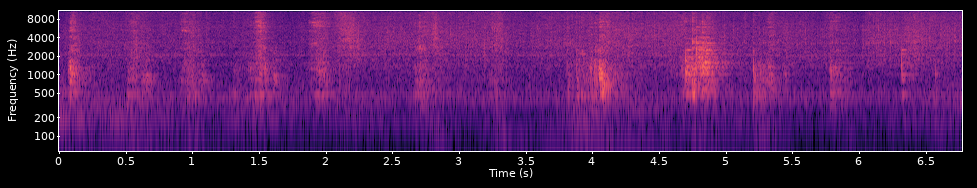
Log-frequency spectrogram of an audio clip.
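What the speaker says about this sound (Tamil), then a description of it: "எல்லாத்தையும் சேர்த்து நல்லா கிளறுங்க." Aval (poha) mixture being stirred in a pan, a spoon scraping in irregular bursts over a soft, steady sizzle, close and moderately loud with no talk.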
